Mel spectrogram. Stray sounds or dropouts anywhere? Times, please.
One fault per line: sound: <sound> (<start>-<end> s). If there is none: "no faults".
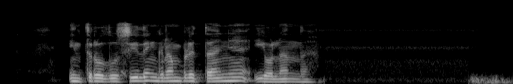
no faults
